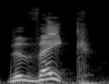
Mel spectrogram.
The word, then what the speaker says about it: Vivek: Vivek, whose name rhymes with cake, is a 9 11 truther.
